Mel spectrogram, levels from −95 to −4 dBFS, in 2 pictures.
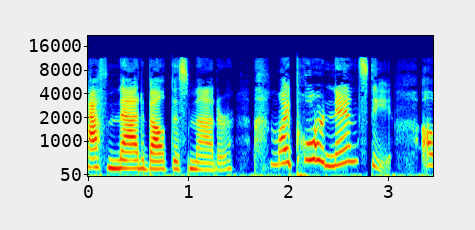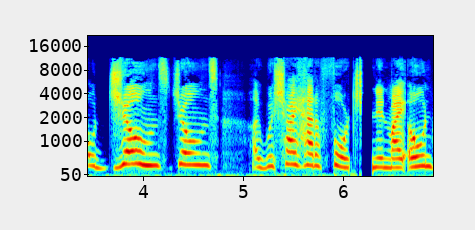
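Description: At 2.79 s the speech drops into a brief, soft-edged silence lasting about 50 ms. This is AAC frame loss with muting: the decoder zeroed the missing frames, and the overlapping windows fade the sound out and back in rather than cutting it. That smooth ramp distinguishes it from a hard dropout. From 6.06 s to 6.30 s the losses come back, scattered across 240 ms, with the longest gap around a tenth of a second. The hole lengths fit short frames of about 10 ms, likely from low-delay AAC-ELD coding.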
